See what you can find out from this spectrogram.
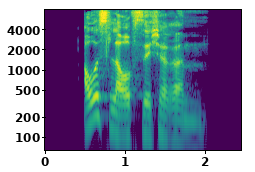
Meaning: strong dative masculine/neuter singular of auslaufsicher
- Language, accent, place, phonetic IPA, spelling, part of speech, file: German, Germany, Berlin, [ˈaʊ̯slaʊ̯fˌzɪçəʁəm], auslaufsicherem, adjective, De-auslaufsicherem.ogg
